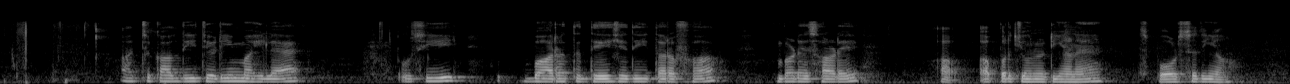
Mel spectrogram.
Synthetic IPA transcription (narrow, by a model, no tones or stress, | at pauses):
əd͡ʒkəld̪iːd͡ʒeːɽiːməɦɪlɛː | ʊsiː | bʱaːɾət̪d̪eːʃd̪iːt̪əɾəpʰː | bəɽeːsaːɽeː | ɔːpəɾt͡ʃuːnɪʈiːjãːneː | spoːʈsd̪ɪjãː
